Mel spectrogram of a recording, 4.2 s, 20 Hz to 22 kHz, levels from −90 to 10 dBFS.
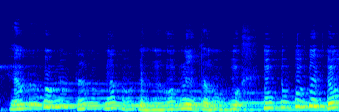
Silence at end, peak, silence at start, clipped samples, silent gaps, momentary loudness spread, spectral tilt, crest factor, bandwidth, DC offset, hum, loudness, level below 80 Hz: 0 s; -22 dBFS; 0.1 s; under 0.1%; none; 5 LU; -10 dB/octave; 14 dB; 9.6 kHz; under 0.1%; none; -37 LUFS; -68 dBFS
